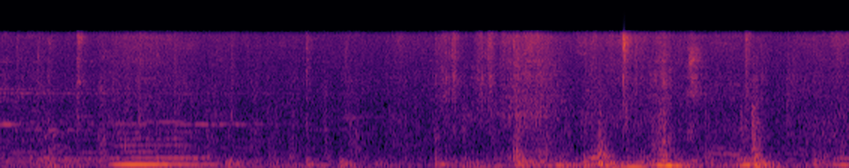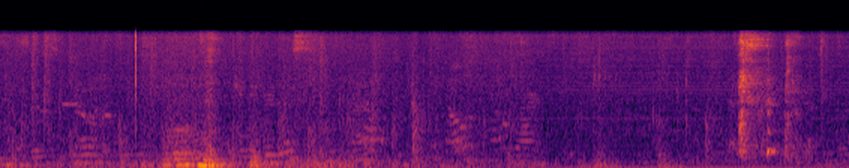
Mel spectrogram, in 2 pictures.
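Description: A man speaks calmly through a microphone in a room with some echo.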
